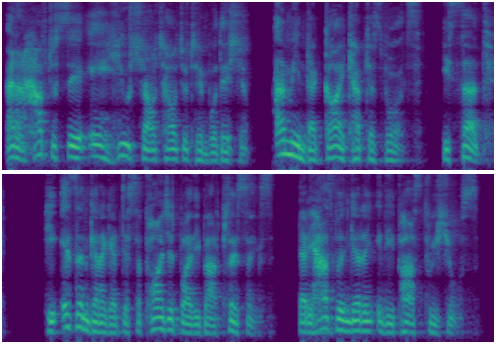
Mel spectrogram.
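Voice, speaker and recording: A man's voice: mid-range voice, animated, brisk, bright, forceful tone, husky. A man giving an emphatic, opinionated sports commentary voice-over, speaking directly to viewers as host of a fitness channel.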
